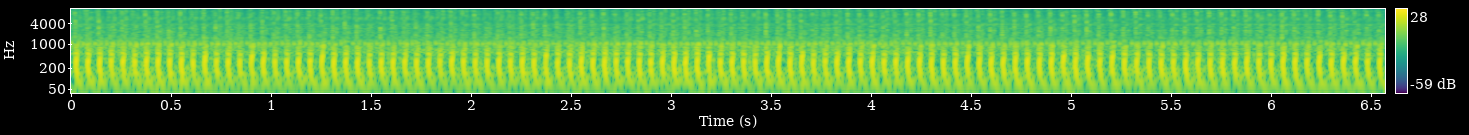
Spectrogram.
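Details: Flathead Briggs single-cylinder minibike engine, open exhaust, after mixture screw adjusted about a half turn out: sharp even popping at steady fast idle, no misses or hunting; normal running.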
